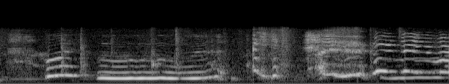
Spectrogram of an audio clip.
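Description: Young women's voices singing and laughing: a note held for about a second, then breathy laughter near the end.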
